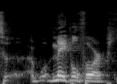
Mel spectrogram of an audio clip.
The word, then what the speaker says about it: Mapplethorpe: Is it Mapplethorpe? – It's Mapplethorpe, yeah.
